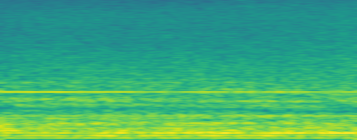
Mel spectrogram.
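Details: Shop-built cyclone dust collector, after a rebuild following an impeller failure, switched on at the band saw port: a steady, even motor hum with strong airflow rush and no rattle or rub; running smoothly and pulling well.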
